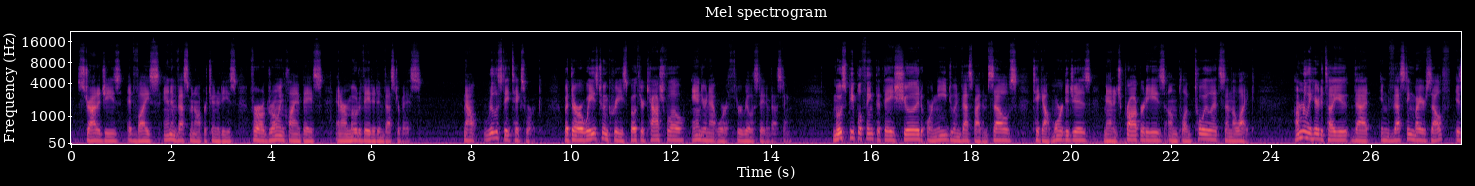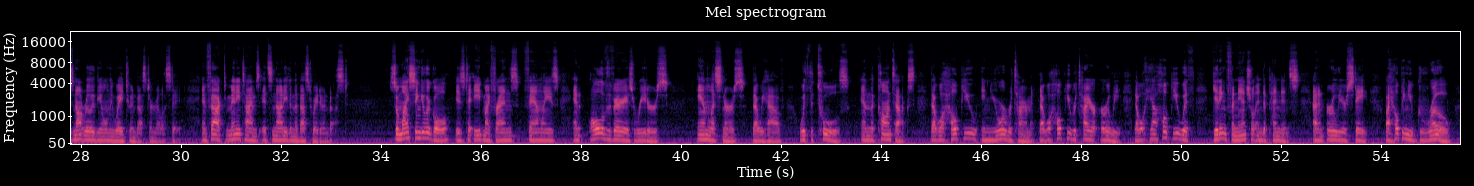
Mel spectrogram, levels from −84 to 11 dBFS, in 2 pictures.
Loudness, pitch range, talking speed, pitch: -29 LUFS, 100-130 Hz, 160 wpm, 115 Hz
